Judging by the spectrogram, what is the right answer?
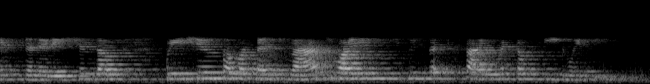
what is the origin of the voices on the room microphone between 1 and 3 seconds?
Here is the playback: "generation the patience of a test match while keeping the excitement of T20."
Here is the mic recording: echo only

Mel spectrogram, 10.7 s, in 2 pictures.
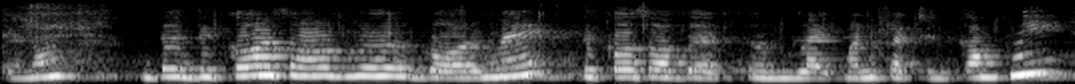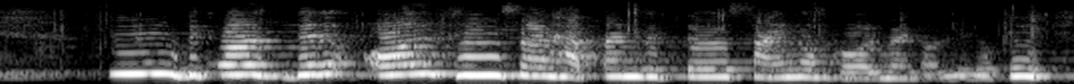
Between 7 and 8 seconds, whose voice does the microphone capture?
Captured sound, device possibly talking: echo only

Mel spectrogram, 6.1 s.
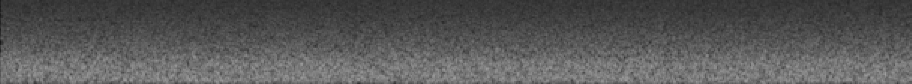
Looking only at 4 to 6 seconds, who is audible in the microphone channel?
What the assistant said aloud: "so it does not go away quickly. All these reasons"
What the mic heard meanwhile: neither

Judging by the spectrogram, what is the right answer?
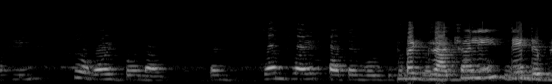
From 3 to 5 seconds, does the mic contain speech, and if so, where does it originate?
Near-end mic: both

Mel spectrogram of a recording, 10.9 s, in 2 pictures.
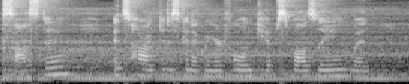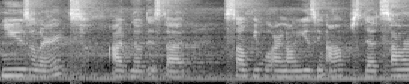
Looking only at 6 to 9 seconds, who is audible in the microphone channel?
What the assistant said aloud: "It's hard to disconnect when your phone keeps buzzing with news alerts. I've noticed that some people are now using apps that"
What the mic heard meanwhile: echo only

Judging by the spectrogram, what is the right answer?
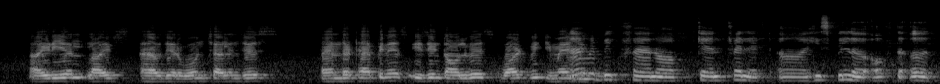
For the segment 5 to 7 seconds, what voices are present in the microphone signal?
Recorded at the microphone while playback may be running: both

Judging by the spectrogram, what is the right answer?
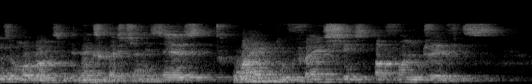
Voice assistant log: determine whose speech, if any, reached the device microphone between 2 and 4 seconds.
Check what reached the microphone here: echo only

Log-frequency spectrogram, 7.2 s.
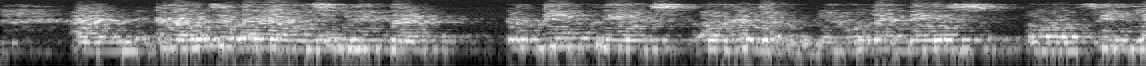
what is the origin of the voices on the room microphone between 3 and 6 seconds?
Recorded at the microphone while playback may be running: echo only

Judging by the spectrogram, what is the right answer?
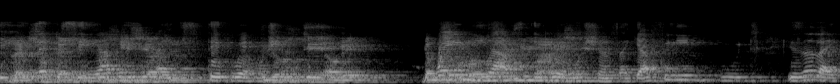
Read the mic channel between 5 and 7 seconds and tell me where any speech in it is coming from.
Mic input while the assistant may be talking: echo only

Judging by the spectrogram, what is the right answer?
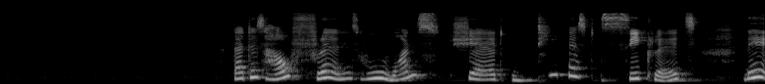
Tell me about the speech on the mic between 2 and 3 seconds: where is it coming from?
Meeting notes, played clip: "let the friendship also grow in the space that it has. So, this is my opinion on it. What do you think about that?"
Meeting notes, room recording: user only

